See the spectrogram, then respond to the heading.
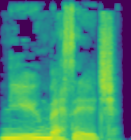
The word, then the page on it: New Message: British English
